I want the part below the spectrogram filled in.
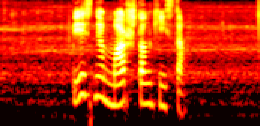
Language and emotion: Russian, positive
